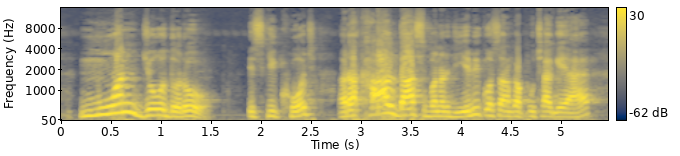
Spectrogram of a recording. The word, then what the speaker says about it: मोहनजोदड़ो: मोहनजोदड़ो शब्द का सही उच्चारण है मुअनजोदड़ो।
